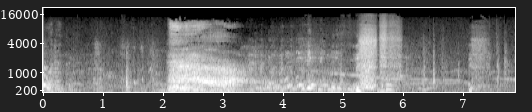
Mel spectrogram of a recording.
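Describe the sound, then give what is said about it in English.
A voice mimics snoring with a loud, rasping snort that drags on for about a second, followed by quieter breathy puffs and some murmured speech. “When they are snoring, they are worrying.”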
